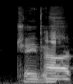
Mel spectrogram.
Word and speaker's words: Chavis: I mean, Chavis, am I saying that right, Jim? I saw Flaherty struggling with that, too. – Chavis.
